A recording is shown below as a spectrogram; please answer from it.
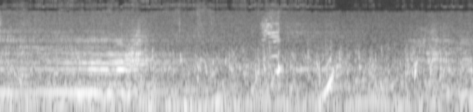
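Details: Whales off Tahiti giving long, steady, low moaning tones with layered harmonics, then a quick rising sweep near the end, over a constant underwater hiss and rumble.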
